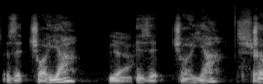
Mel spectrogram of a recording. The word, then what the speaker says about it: cholla: I didn't want to use the word chola in there. Just because it's kind of weird to pronounce. Is it choya?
